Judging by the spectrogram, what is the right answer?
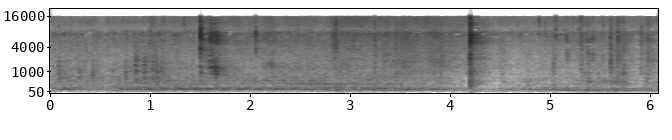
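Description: Elephant apple pieces in sugar syrup bubbling and sizzling in a black kadai while a steel spoon stirs them, scraping through the mix with sharp clinks of the spoon on the pan about one and a half and four seconds in.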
